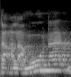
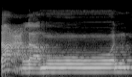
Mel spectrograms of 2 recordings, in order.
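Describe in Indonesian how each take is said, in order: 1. Kata itu diakhiri dengan bunyi vokal. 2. Kata itu diakhiri dengan konsonan mati. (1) "na-nya itu kan ada harkatnya fathah" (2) "dibaca wakaf, na-nya itu berarti dibaca sukun"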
